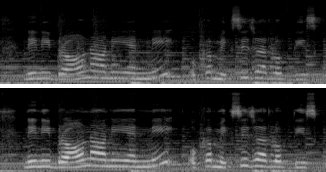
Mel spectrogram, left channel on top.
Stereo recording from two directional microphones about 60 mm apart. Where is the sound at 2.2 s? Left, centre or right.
Right.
